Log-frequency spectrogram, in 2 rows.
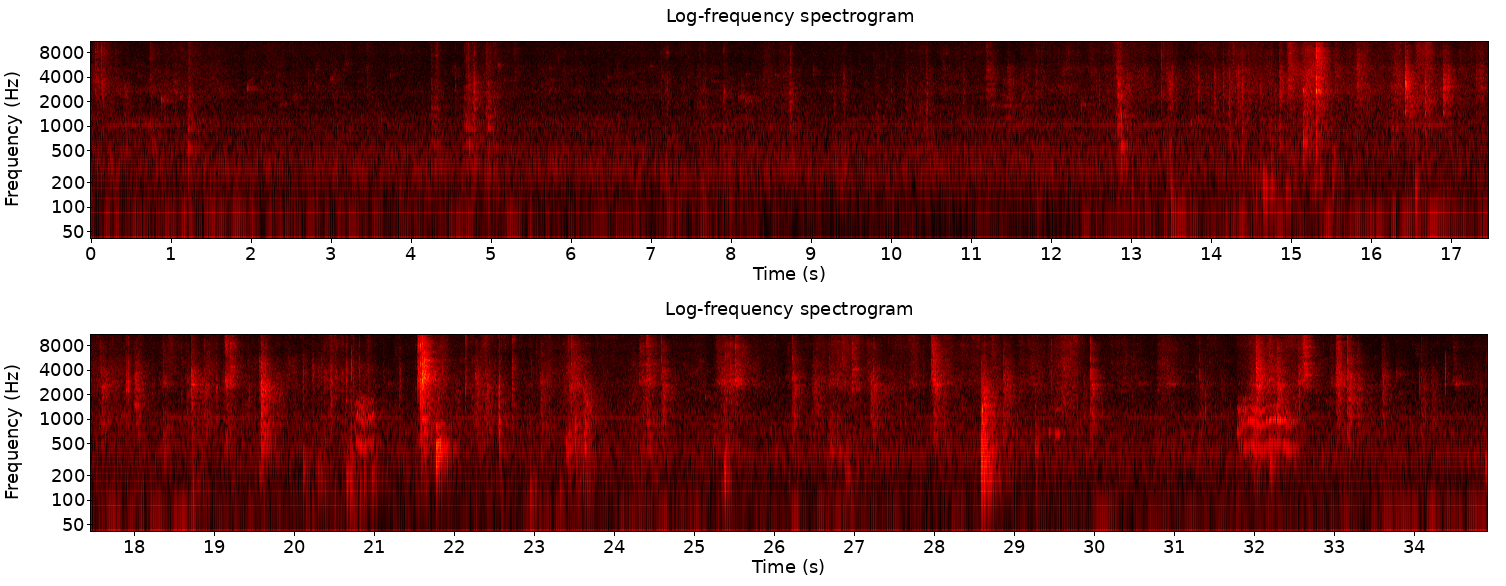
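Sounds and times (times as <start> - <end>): kittens scuffling: 7.1 - 34.9.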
